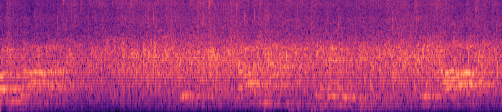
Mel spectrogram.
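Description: Loud, continuous audience applause fills the space in a dense steady roar of clapping, with faint voices and cheers rising through it at moments.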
